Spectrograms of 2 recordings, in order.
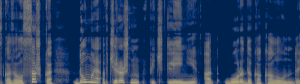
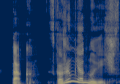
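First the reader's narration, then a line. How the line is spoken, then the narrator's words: Calm. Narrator (Russian): спокойно сказала Сашка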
